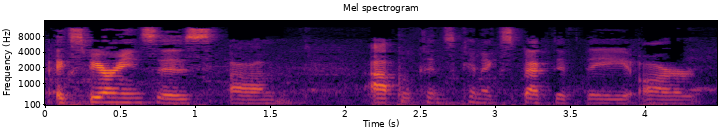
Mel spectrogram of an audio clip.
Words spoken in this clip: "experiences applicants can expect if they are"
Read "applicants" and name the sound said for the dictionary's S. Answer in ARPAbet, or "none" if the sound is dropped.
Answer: S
